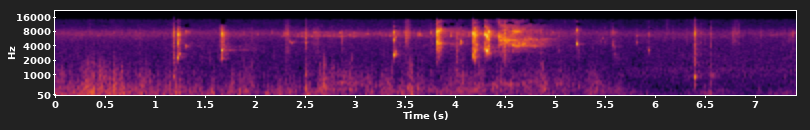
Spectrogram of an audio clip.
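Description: Tennis ball struck by racquets in an outdoor rally, a few short sharp hits. Birds chirp and wind rumbles on the microphone, the rumble easing off in the last couple of seconds.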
